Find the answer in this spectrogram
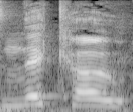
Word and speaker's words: Niko: it's quite a starting uh lineup niko they said my name wrong i can't believe it it's nico not nico i don't know how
